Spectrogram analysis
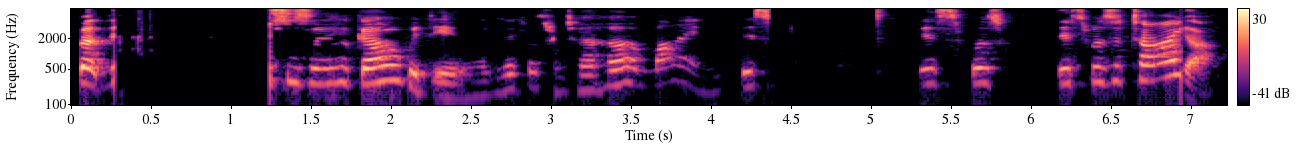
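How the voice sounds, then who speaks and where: A woman's voice: high voice, big pitch swings, normal speed, long pauses, a bit bright, low-quality recording. An older woman speaking as a spiritual medium, telling stories casually and repeating words for emphasis. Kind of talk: casual storytelling talk.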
